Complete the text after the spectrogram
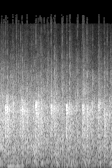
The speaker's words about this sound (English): He's done a phenomenal job with us on social media and so forth. Our internet presence is great. Again, y'all give him another round of applause. Go ahead. Yeah, phenomenal job.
